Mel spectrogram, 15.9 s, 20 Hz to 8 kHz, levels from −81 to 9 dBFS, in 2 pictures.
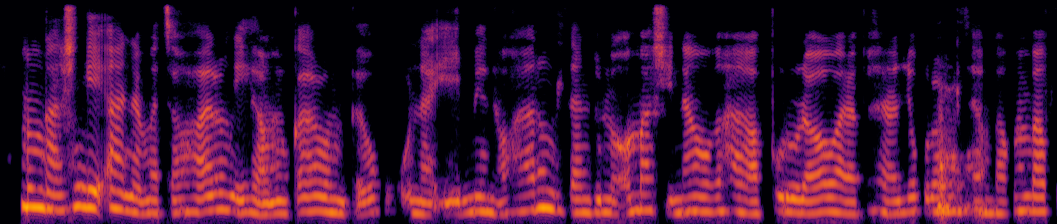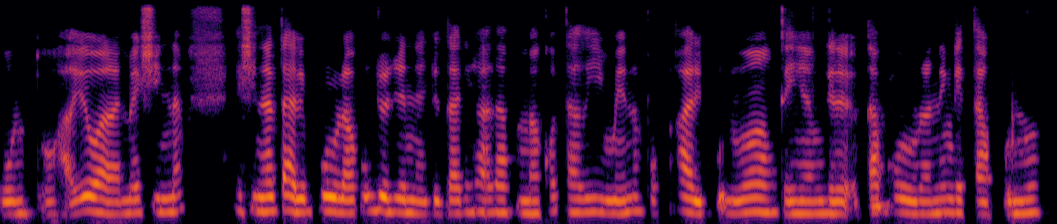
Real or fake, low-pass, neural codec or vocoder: fake; 7.2 kHz; codec, 16 kHz, 4 kbps, X-Codec, HuBERT features, trained on balanced general audio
